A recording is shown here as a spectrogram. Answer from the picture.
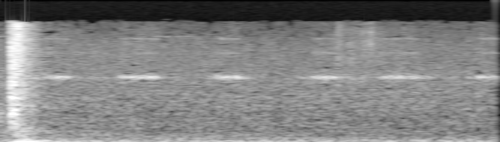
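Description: Crickets chirping at a steady pace, about two chirps a second, over a low rumble. Just after the start, a single sharp, loud hit dies away within a moment.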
